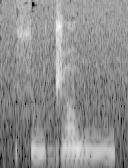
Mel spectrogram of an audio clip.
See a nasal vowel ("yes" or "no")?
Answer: yes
